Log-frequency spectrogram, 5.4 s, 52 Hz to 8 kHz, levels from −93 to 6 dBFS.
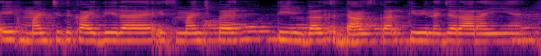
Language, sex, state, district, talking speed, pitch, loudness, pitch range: Hindi, female, Chhattisgarh, Rajnandgaon, 200 wpm, 210 Hz, -25 LUFS, 205-215 Hz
